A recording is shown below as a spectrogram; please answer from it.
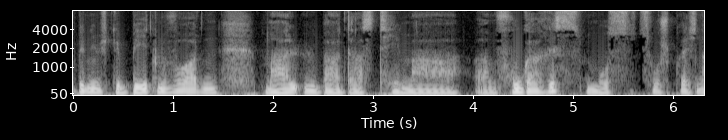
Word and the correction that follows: Frugalismus: Habe ich das überhaupt richtig ausgesprochen jetzt? Ähm, muss mal ganz kurz gucken. Ich finde das ein ganz komisches. Ähm, Wort. Frugalismus, genau.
